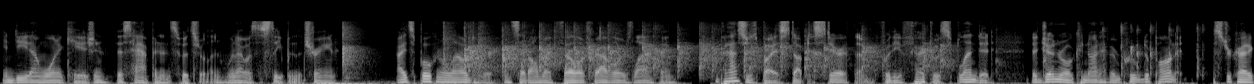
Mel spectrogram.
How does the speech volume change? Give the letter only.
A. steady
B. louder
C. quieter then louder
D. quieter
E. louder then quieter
A.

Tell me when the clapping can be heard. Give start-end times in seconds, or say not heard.
3.2-12.3.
